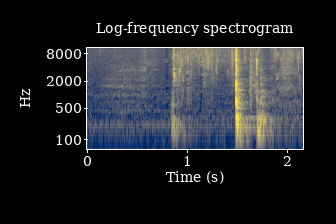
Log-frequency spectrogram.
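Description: Spoon stirring a thick, wet corn and barley-malt whiskey mash in a metal pan: wet squelching and scraping start about a second in, with one sharp knock, the loudest sound, about halfway through. The mash is starting to loosen and turn liquid as the malt enzymes break down its starch.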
